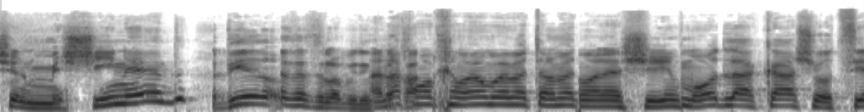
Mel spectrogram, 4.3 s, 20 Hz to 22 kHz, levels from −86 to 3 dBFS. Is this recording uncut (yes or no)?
no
